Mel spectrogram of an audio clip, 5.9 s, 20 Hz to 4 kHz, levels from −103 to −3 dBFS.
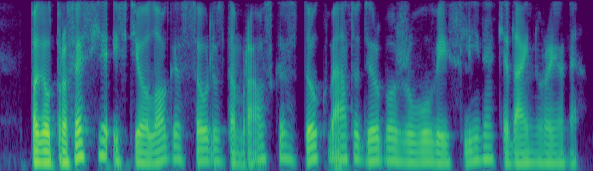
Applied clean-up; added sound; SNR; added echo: none; none; none; none.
